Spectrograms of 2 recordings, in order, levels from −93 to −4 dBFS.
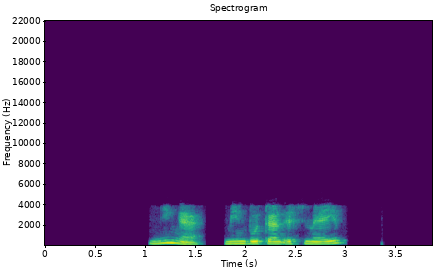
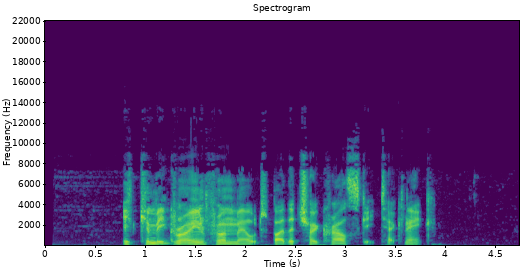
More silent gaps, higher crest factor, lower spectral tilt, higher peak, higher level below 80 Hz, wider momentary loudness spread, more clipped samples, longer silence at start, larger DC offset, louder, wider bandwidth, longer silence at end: first, 1.61-1.79 s vs none; about the same, 16 dB vs 20 dB; first, -11.5 dB/octave vs -3 dB/octave; about the same, -2 dBFS vs 0 dBFS; second, -60 dBFS vs -52 dBFS; about the same, 9 LU vs 10 LU; neither; first, 1.05 s vs 0.8 s; neither; about the same, -18 LUFS vs -17 LUFS; second, 4.1 kHz vs 10 kHz; about the same, 0.9 s vs 0.85 s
